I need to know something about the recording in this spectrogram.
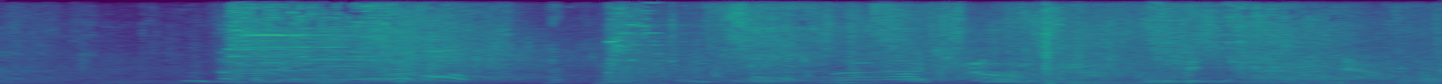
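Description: A monster growls and roars.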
